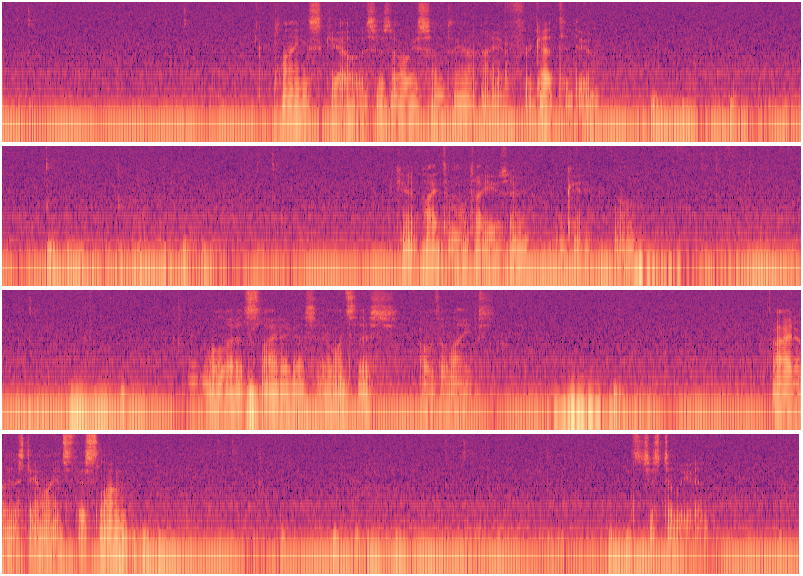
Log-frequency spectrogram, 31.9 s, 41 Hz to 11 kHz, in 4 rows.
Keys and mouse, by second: 1.6 click, 4.1 Tab, 5.3 a, 6.4 a, 7.5 ctrl+a, 8.4 ctrl+a, 9.1 Tab, 9.7 ctrl+a, 12.3 ctrl+a, 12.6 ctrl+a, 13.5 Escape, 14.9 click, 16.1 click, 19.0-20.7 middle drag, 22.1-24.5 middle drag, 25.1 s, 25.3 x, 26.0 right click, 27.2 s, 27.6 x, 28.3 click, 28.9 middle click, 30.0 x, 31.7-31.9 middle drag.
